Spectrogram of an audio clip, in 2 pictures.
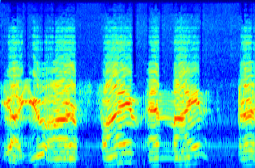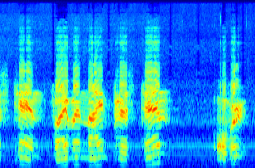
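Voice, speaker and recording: A man heard through an old crank field telephone, a radio operator loudly reading back call signs and a signal report in clipped procedure. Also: fairly high pitch, unhurried, recorded from a distance, noisy background.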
